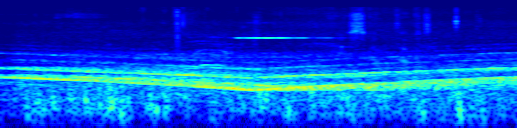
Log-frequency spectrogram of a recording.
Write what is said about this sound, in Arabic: طبعا لا نرى المسيرة لكن نسمع صفارات الإنذار، وهذا معناه أن كان هناك خطر محدق وبالتالي دوت صفارات الإنذار.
